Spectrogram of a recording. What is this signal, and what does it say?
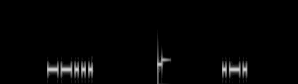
Morse code, heard as a keyed tone, about 36 wpm, 700 Hz. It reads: 7 R
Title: Single Letter-Number Alt - Rapid-Fire 35wpm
